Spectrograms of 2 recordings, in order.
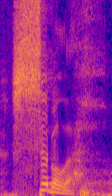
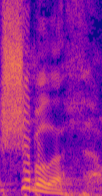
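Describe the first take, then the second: First: The word begins with an 's' sound. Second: The word begins with a 'sh' sound. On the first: The speaker could not say the word properly. The speaker calls it wrong. "For he could not frame to pronounce it right" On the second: This is the accepted form of the word. The speaker calls it right. "And they say"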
